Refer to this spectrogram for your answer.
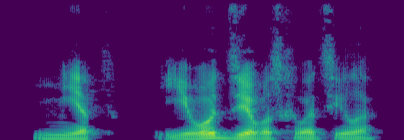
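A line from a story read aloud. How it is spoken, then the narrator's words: Gruff mutter. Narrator (Russian): буркнул Руди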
